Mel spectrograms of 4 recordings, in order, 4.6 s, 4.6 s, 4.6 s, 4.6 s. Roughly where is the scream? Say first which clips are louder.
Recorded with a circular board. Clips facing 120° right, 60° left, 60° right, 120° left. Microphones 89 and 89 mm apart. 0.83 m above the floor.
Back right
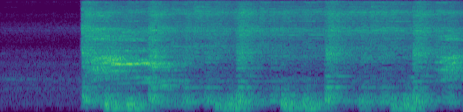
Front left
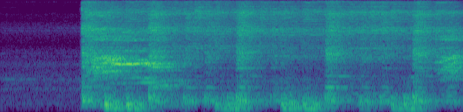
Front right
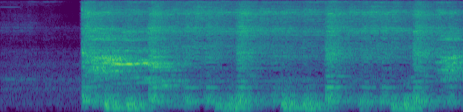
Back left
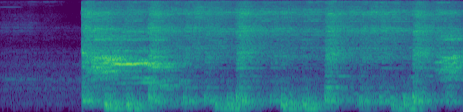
Front left 2 dB, back left 1 dB; ahead left.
